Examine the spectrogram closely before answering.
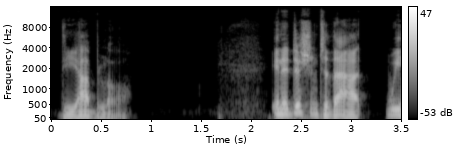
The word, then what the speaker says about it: Diablo: devil must be strong his word for this is Diablo so you have the stress on AB there Diablo in addition to that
